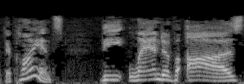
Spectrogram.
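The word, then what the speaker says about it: Ahs: The Land of Oz, that is spelled A-H-S, as in, oh, what a cute baby, now has its own pet limo complete with curtains so no one can see who's really inside.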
